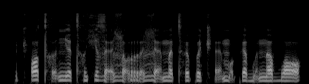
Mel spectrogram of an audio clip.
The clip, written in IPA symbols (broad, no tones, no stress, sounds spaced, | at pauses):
t͡ʃʼ ɔ tʰ ə̰ ɲ e tʰ ə̤ ç ə z ɛ̰ ɮ ɔ̰ r ə̰ ɮ ɛ̰ m ɛ tʰ ʏ p ʏ t͡ʃʼ ɛ̰ m ɔ̰ k ɛ b ə̰ n ɐ b ɔ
